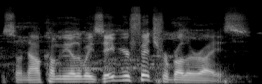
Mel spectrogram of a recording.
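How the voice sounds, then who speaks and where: An American man works as a radio play-by-play announcer, calling live basketball from inside a gym. His voice sits at an average pitch, with faint ambient noise around it. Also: very animated, quick pace, rough recording. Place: indoor high school gymnasium.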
